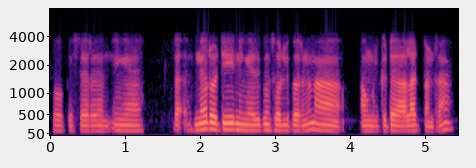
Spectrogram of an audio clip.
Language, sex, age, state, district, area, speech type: Tamil, male, 30-45, Tamil Nadu, Ariyalur, rural, conversation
